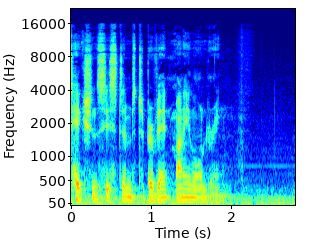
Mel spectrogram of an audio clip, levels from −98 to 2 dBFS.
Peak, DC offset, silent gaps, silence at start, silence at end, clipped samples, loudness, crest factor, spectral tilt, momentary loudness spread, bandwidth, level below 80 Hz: -12 dBFS; under 0.1%; none; 0 s; 0 s; under 0.1%; -30 LUFS; 20 dB; -4 dB/octave; 20 LU; 16 kHz; -44 dBFS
